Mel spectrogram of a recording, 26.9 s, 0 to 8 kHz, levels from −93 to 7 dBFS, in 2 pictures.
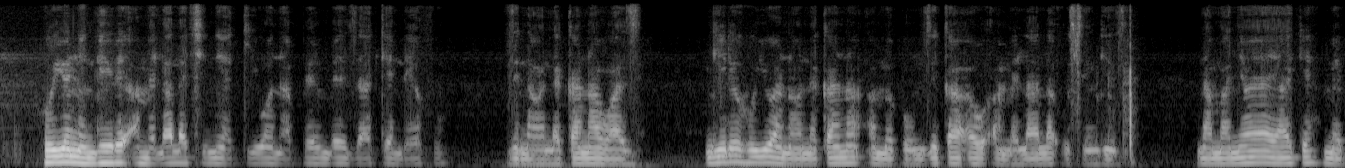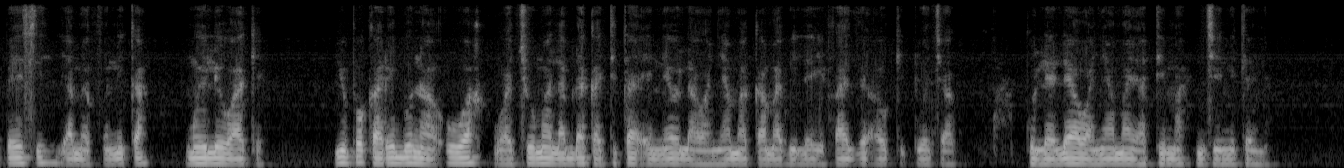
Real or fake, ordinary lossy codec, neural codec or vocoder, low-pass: real; AAC, 48 kbps; none; 7.2 kHz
